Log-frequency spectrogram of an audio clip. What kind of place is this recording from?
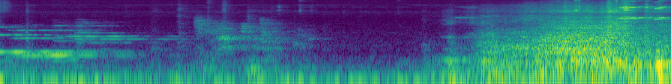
elevator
